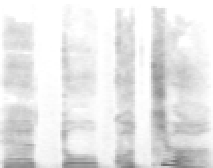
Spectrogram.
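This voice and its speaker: A woman voicing a bright, impulsive teenage princess in an anime cartoon, girlish, eager and informal. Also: sits high, lively intonation, slow pace, dry recording, clean studio sound. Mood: dreamy, earnest. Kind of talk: Japanese anime acting.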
